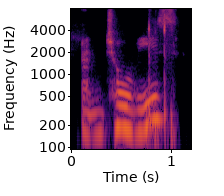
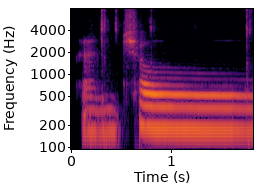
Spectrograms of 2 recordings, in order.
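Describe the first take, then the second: First: Said in the usual way. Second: ANCHOVIES drawn out syllable by syllable; ANCHOVIES, long held middle syllable; slow pronunciation demo. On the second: Shown as a demonstration. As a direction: stretch out ANCHOVIES very slowly for learners.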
